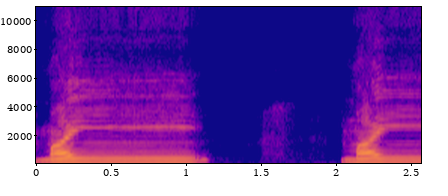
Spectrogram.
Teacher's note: নুন সাকিনের পরে ইয়া এসেছে, তাই একালিপ পরিমাণ গুণনা করে মিলিয়ে পড়তে হবে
